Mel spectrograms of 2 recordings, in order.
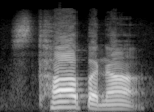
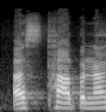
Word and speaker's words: स्थापना: स्थापना, स्थापना शुद्ध उच्चारण है, जबकि अशुद्ध उच्चारण हम अस्थापना कर देते हैं, जिसका अर्थ विपरीत है, जिस अर्थात स्थापना न होना, स्टेबल न होना, एस्टैब्लिश न होना।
